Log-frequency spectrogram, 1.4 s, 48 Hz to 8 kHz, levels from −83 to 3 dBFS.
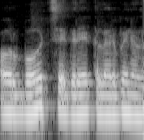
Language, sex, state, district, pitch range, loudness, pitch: Hindi, male, Chhattisgarh, Korba, 130-135 Hz, -15 LUFS, 130 Hz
